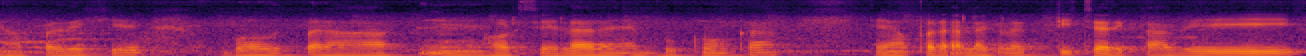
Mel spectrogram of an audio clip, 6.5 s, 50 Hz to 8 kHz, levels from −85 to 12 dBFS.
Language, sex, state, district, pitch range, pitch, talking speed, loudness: Hindi, male, Bihar, Samastipur, 105-115 Hz, 110 Hz, 155 wpm, -21 LUFS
